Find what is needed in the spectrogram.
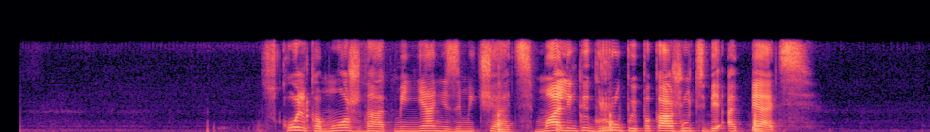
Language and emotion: Russian, angry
